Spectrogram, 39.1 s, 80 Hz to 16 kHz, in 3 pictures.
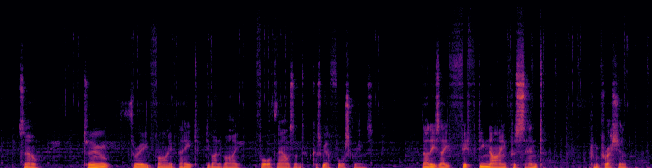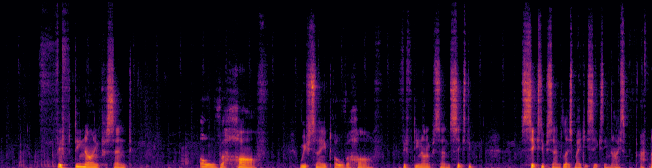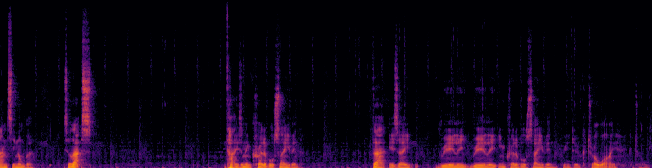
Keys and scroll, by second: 38.6 ctrl+y.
